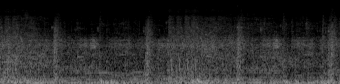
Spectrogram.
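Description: Enemy gunfire in the Blade II video game, a rapid irregular burst of sharp shots cracking over a noisy background, fairly loud and with no speech.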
